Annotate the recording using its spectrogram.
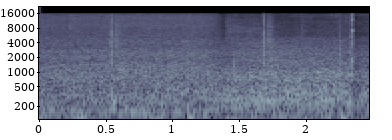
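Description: Steady rushing hiss of water pouring down a cascading wall fountain. About a second and a half in, the brighter hiss drops away to duller street noise.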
